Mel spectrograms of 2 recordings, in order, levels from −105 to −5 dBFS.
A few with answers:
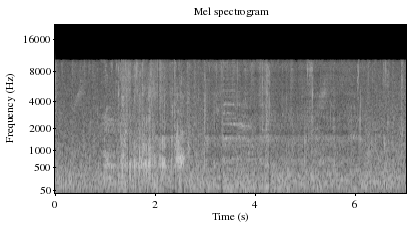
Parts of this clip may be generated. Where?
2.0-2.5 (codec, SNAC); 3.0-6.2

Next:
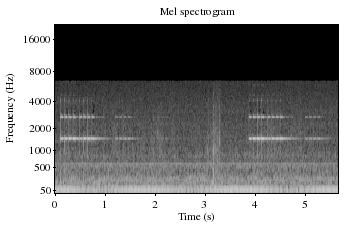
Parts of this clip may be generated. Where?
0.0-0.8 (vocoder, BigVGAN v2)

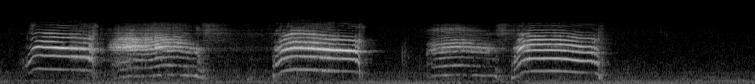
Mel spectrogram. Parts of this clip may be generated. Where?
0.7-3.4 (vocoder, WaveNeXt); 4.6-5.3

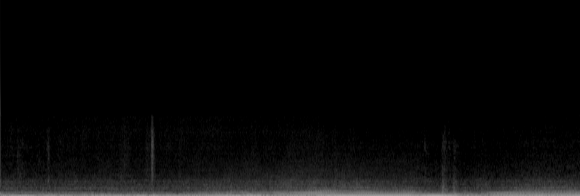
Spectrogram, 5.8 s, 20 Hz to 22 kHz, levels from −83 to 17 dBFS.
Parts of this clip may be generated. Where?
0.7-4.2 (autoencoder, DAC-VAE)

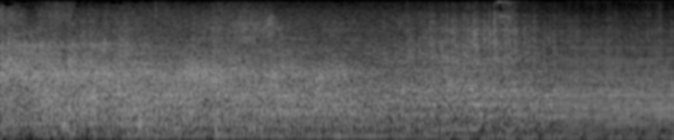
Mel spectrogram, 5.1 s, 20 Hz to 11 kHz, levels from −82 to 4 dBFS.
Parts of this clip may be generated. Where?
4.2-5.1 (vocoder, Vocos)

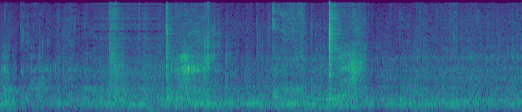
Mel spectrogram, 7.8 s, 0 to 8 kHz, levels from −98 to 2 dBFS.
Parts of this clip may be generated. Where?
1.4-2.4 (autoencoder, DAC-VAE)

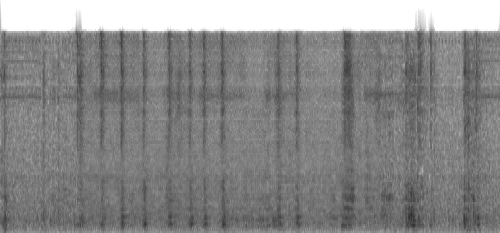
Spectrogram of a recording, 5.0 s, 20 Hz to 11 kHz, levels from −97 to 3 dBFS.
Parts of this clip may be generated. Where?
0.8-3.8 (vocoder, Vocos)

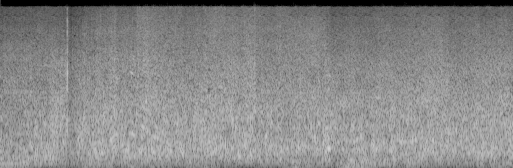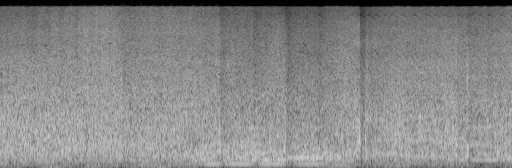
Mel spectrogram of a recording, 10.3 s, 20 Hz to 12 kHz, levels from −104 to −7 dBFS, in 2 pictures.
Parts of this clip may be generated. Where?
0.0-0.8 (codec, SNAC); 2.2-5.0; 8.3-10.3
